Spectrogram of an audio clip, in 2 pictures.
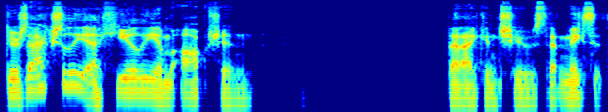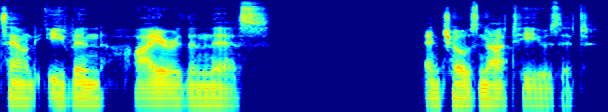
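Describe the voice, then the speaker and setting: A man whose voice runs through a pitch-shifting voice changer that turns it into a high, chipmunk-like voice, chatting casually as a streamer co-host. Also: unhurried, long pauses, fairly bright tone, no room sound, studio quality. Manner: chatty, thanks viewers, giggly. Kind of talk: casual chat while playing a game.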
